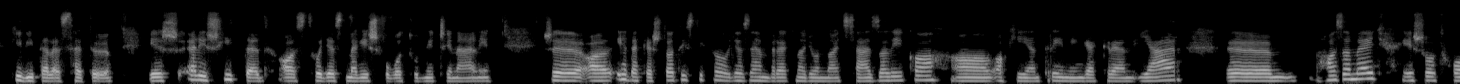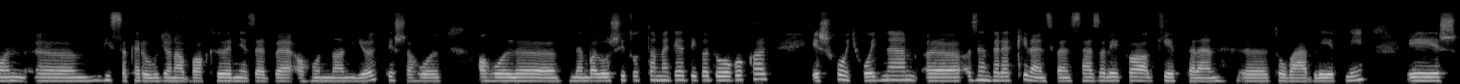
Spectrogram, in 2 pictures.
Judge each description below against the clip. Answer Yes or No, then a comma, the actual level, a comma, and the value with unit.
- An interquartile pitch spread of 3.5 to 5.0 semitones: No, average, 2.7 semitones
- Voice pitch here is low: No, medium, 165 Hz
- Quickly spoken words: No, average, 120 wpm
